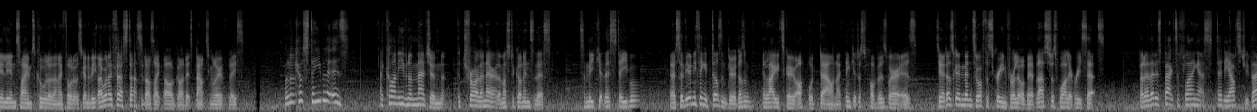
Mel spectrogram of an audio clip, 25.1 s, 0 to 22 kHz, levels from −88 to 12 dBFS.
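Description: At 2.63 s, short concealed packet loss. About 40 ms went missing. The receiver patched it by extending the prior sound, leaving a brief smear.

At 5.11 s, 5.81 s and 9.83 s, bursts of packet loss, about 80 to 100 ms each. The last sound holds, fades, then jumps ahead.

At 9.03 s, another short concealed loss of about 20 ms leaves a brief smear.

At 12.65 s, the longest burst, about 140 ms, becomes a held, fading stretch with audio skipped.

At 19.43 s, a final 20 ms concealed loss causes a brief wobble.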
